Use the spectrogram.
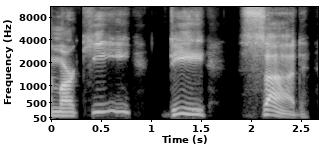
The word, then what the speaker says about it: Marquis de Sade: uh the curse of the Marquee D sod uh I believe I have that pronounced correctly a note yeah there you go uh you can hear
